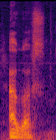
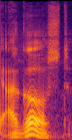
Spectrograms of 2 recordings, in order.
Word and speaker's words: August: August. August. August. Yes. If you say Agost, people understand un fantasma.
